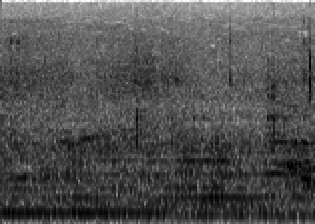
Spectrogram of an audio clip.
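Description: Faint room tone with a steady low hum, and no distinct sound events.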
